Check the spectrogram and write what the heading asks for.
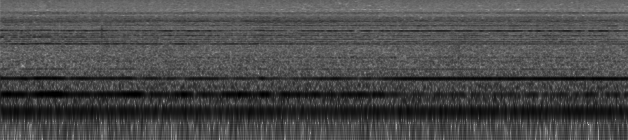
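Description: A woman's voice holding one long, steady sung note, a healing tone, unchanging in pitch throughout. A low electrical hum runs beneath it.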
